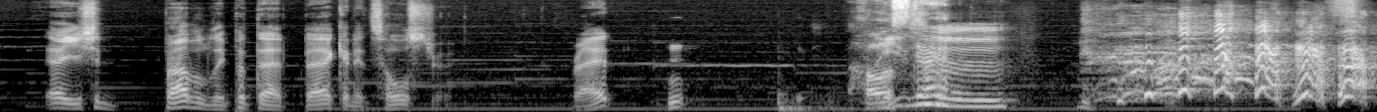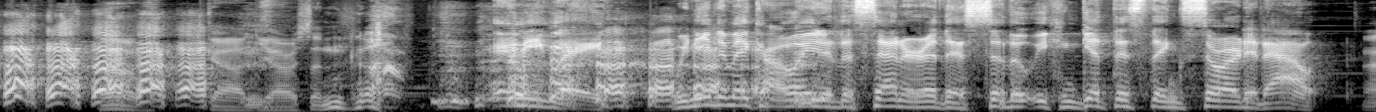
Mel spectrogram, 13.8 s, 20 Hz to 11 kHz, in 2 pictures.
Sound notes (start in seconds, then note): 5.4 laughter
